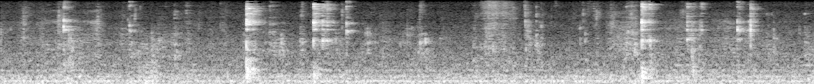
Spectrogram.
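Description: Metal forks clicking and scraping against ceramic plates as noodles are twirled and eaten, in scattered light clinks, with two sharper clinks about two and a half and six and a half seconds in, over a faint steady hum.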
